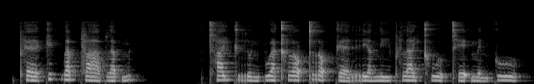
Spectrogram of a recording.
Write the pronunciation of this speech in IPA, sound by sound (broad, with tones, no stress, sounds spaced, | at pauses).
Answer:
pʰ ɛː˩˦ k e˥˩ k̚ l a˦˥ p̚ f aː˨˩ p l a˨˩ p̚ n ɯ˥˩ k̚ | tʰ a˥˩ j k r u˩˦ n p u˧ a̯ kʰ l ɔ˥˩ ʔ t r ɔ˥˩ ʔ k ɛː˩˦ r i˧ a̯ n iː˨˩ pʰ l a˥˩ j kʰ w u˥˩ ʔ tʰ e˦˥ ʔ m e˩˦ n k uː˥˩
